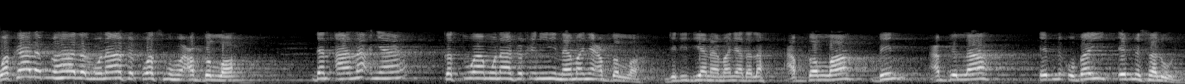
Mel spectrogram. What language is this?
Malay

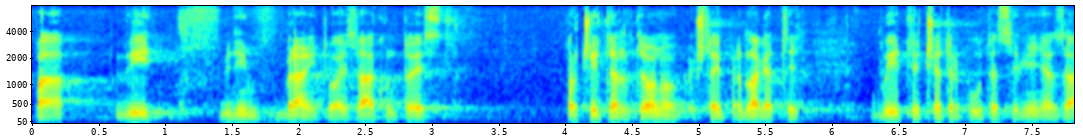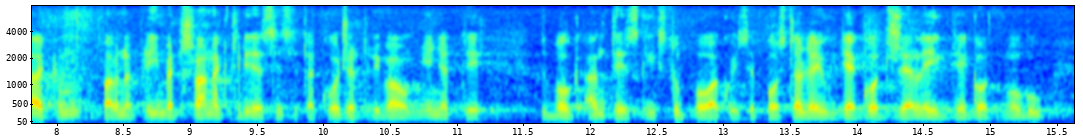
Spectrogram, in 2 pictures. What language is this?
Croatian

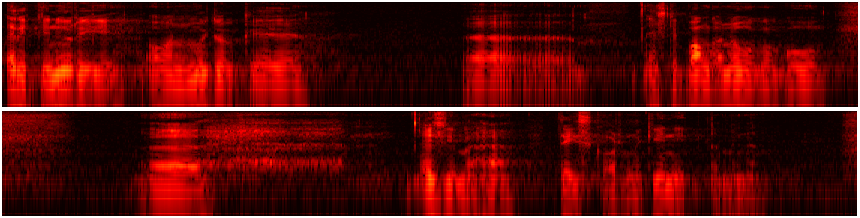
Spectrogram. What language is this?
Estonian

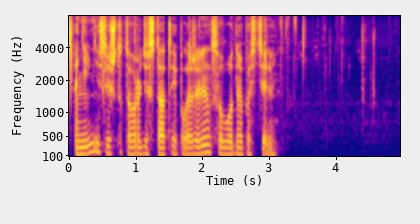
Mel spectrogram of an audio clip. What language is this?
Russian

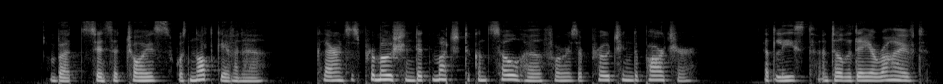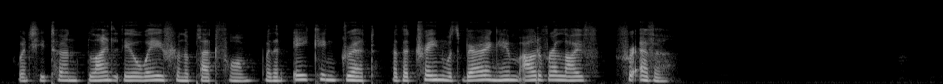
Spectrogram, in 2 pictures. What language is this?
English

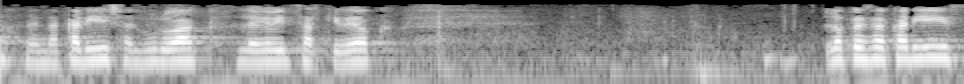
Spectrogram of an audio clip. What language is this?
Basque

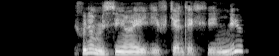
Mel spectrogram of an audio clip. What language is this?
Kabyle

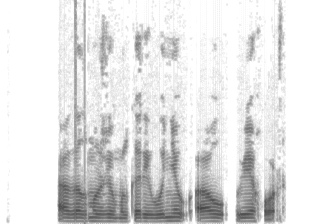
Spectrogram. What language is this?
Pashto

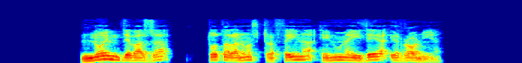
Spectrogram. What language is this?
Catalan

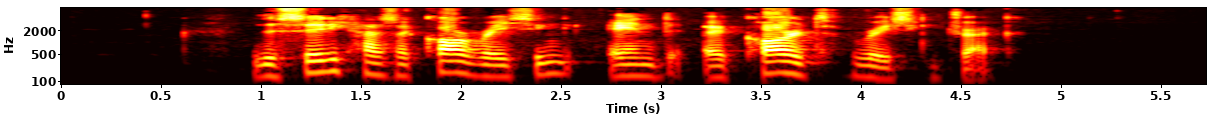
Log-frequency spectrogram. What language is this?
English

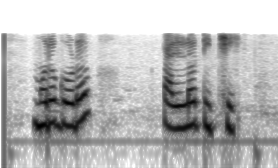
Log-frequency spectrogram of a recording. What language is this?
Odia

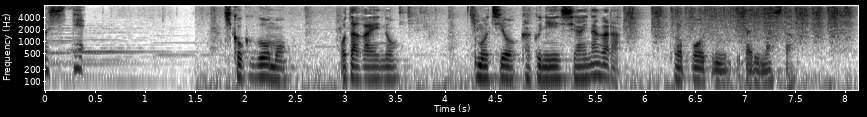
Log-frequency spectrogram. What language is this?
Japanese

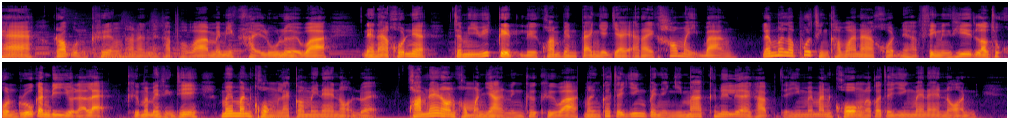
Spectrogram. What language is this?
Thai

